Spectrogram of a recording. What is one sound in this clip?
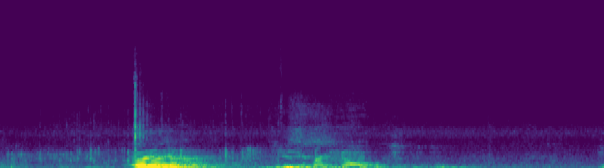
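A crowd cheers and applauds after the point.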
